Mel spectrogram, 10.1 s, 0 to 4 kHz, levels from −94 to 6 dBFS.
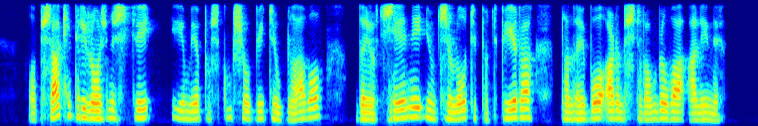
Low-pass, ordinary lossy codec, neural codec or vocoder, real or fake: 3.6 kHz; none; autoencoder, 22.05 kHz, a latent of 192 numbers a frame, VITS, trained on one speaker; fake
